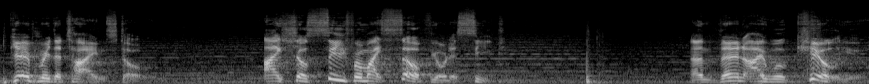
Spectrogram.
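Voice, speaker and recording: An actor playing an arrogant, menacing titan supervillain in a video game, with a gravelly voice and pompous, disdainful formal speech. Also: male voice, mid-range voice, wildly swooping pitch, slow, long pauses, sharp tone, faint music behind, exaggerated voice. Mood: wrathful. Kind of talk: video game villain acting.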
